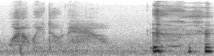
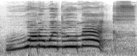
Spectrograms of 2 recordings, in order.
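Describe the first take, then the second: First: It is said in a whisper. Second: It is said in a very high voice.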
